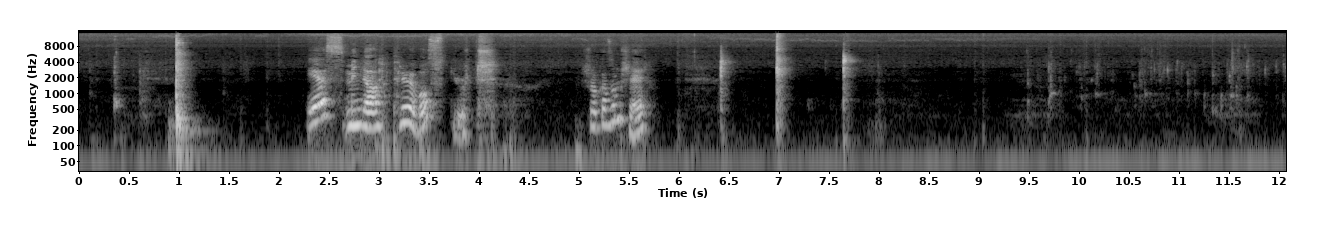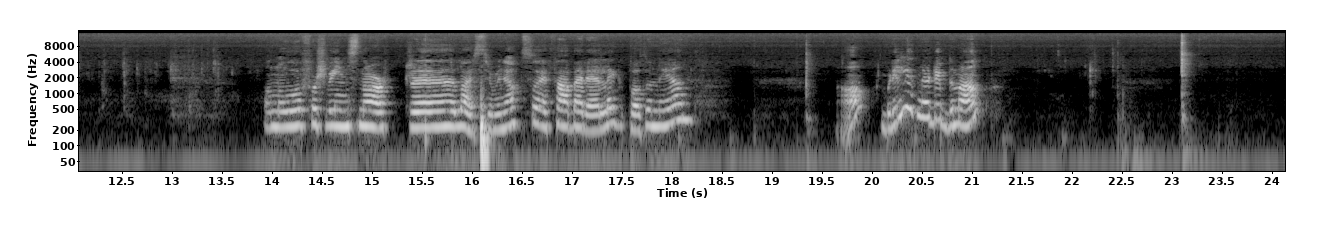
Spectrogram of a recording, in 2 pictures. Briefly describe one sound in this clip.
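Metal tongs clink against the rim of a pot.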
